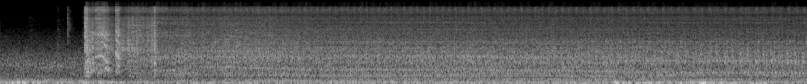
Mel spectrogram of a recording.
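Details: 1995 Toyota Camry started and warmed up after an oil pump gasket replacement for an oil leak that appeared after a timing belt job: cranks briefly, catches quickly and settles into a smooth, even idle with no knocks or ticks; normal start and idle.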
